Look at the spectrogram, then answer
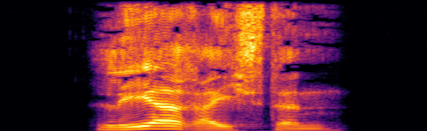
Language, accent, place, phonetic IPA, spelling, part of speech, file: German, Germany, Berlin, [ˈleːɐ̯ˌʁaɪ̯çstn̩], lehrreichsten, adjective, De-lehrreichsten.ogg
- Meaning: 1. superlative degree of lehrreich 2. inflection of lehrreich: strong genitive masculine/neuter singular superlative degree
